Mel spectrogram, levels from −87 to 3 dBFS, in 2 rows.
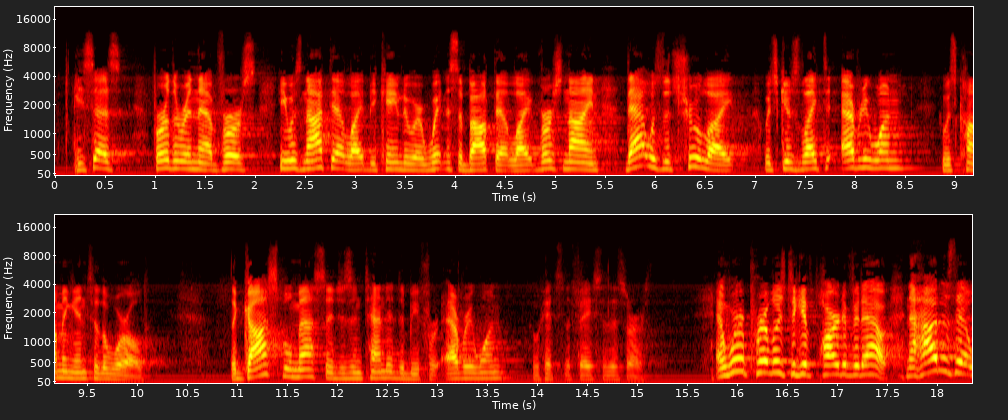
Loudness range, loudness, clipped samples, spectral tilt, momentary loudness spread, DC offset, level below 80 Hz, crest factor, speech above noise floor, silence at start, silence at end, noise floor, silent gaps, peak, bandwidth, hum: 7 LU; -25 LUFS; under 0.1%; -5 dB/octave; 17 LU; under 0.1%; -60 dBFS; 22 dB; 33 dB; 0.2 s; 0 s; -58 dBFS; none; -4 dBFS; 11.5 kHz; none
